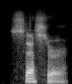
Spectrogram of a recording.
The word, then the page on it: cesser: American English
